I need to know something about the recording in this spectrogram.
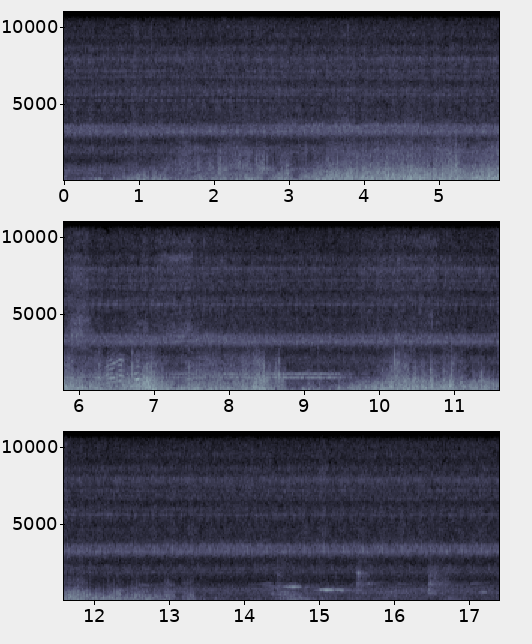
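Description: Wind buffeting the microphone of a moving bike-mounted camera: a low, rough rumble that swells twice, then dies down near the end as the ride slows.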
